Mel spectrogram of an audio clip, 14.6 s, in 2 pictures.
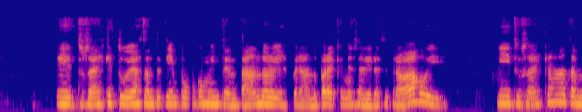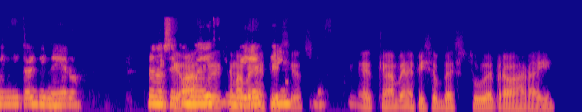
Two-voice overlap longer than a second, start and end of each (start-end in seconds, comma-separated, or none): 9.2-10.9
